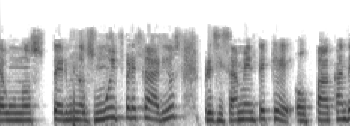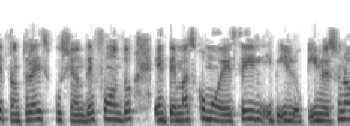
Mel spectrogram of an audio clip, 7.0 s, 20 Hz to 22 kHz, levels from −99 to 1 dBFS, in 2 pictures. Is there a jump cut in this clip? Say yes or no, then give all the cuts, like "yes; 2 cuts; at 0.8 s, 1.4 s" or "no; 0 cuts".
no; 0 cuts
